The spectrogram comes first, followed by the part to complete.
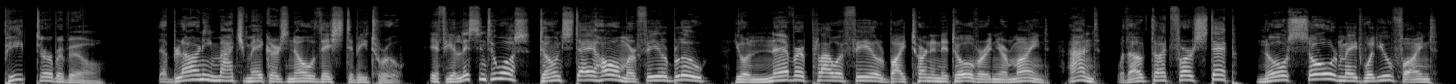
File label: irish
